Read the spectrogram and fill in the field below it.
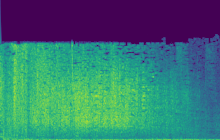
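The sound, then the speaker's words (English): A loud, rumbling explosion fills the whole moment, a sustained deep boom with crackling hiss on top that rolls on steadily for a couple of seconds without fading. “So, Bumble, your turn is done, and then there is an explosion.”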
